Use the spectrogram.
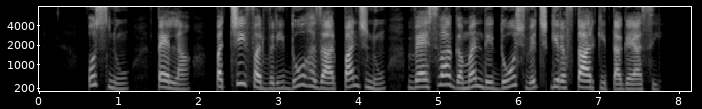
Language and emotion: Punjabi, neutral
